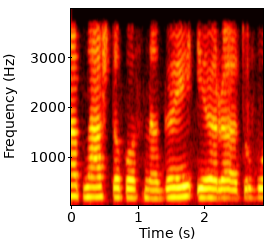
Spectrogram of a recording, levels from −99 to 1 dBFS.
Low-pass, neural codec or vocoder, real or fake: 3.6 kHz; none; real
